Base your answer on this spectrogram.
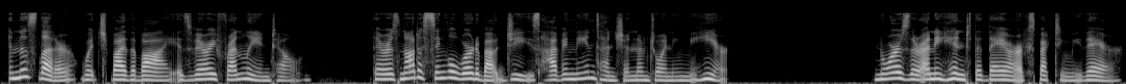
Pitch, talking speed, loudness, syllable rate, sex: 220 Hz, 200 wpm, -20 LUFS, 6.1 syllables/s, female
